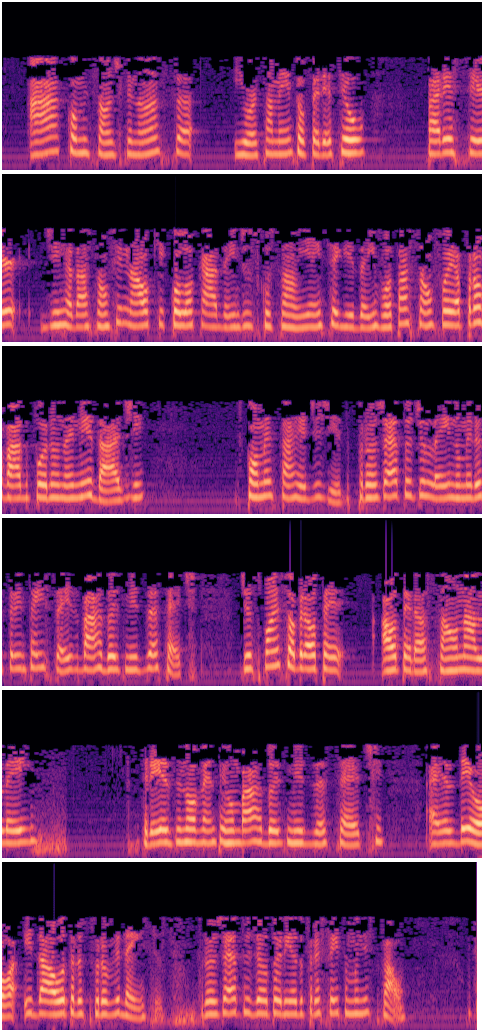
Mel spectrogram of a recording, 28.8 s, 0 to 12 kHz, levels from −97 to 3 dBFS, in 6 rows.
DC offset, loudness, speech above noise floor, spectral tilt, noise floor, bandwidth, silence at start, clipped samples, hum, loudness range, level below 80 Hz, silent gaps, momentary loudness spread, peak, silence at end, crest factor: under 0.1%; -16 LUFS; 36 dB; -9.5 dB/octave; -52 dBFS; 4.4 kHz; 0.3 s; under 0.1%; none; 3 LU; -56 dBFS; none; 10 LU; 0 dBFS; 0.7 s; 16 dB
